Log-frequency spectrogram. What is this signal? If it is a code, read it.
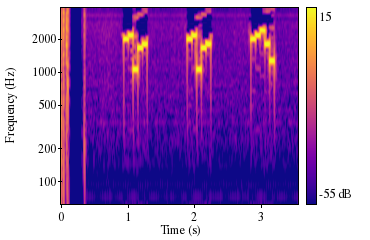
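Five-tone selective call (ZVEI), heard as quick runs of five tones, tones of about 70 ms. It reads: 89167 89167 89073
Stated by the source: ZVEI five-tone selective call received on SDR, feuerwehr-orlamuende fire brigade.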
